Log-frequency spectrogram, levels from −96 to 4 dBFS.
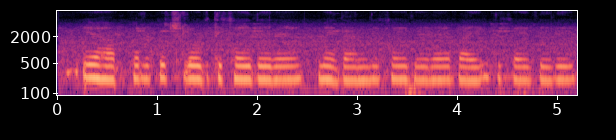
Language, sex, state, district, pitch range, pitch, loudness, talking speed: Hindi, female, Maharashtra, Sindhudurg, 205-220 Hz, 215 Hz, -22 LUFS, 195 wpm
